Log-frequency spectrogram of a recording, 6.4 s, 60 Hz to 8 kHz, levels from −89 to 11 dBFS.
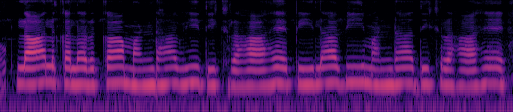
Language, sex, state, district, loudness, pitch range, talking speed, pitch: Hindi, female, Jharkhand, Jamtara, -40 LUFS, 195-210 Hz, 130 wpm, 200 Hz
